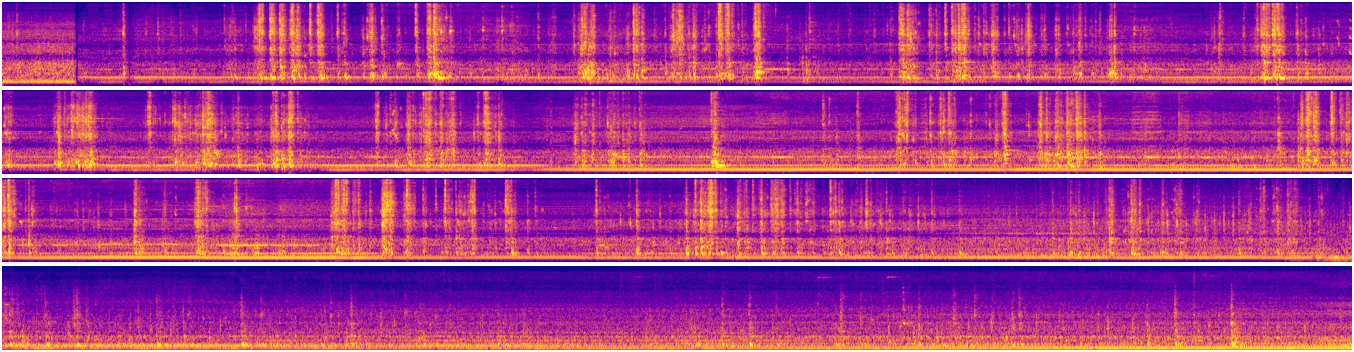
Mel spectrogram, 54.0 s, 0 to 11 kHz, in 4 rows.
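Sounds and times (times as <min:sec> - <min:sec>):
excavator diesel engine running: 0:00.0 - 0:54.0
machine knocks and clatter: 0:37.7 - 0:45.9.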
